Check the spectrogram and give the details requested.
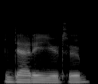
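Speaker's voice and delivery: ordinary talk, nothing marked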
